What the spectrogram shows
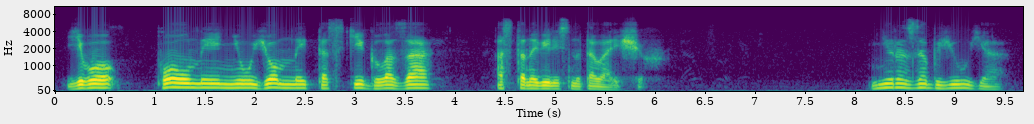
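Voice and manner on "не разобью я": quiet, hopeless, doomed tone. Reading a man's words to his comrades in a story, quiet, doomed tone. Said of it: "тихо, тоном обреченного".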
